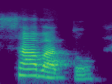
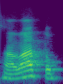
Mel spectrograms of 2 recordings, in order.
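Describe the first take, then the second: First: The stress is on the first syllable. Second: The stress is on the second syllable. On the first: The speaker calls it right. "es una palabra esdrújula" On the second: The speaker calls it wrong. "si lo pronunciamos Sabato"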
